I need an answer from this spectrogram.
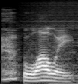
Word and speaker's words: Huawei: get out of here you know what's weird huawei it's not it's spelled like cool why it's pronounced like huawei so weird or at least that's how marcus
